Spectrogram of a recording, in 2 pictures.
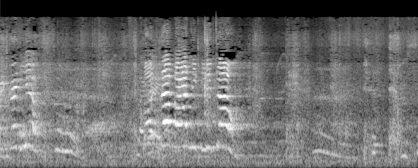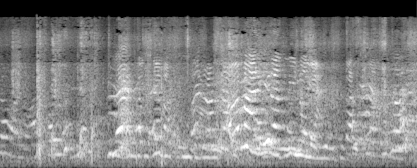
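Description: Children's voices calling and chattering as they play outdoors, with shrill shouts about two seconds in and again near the end.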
